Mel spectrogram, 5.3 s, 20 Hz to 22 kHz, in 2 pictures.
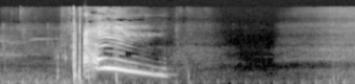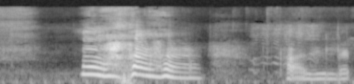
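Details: Pregnant Black Bengal goat named Jomela, a family's first goat, filmed in April 2025: two loud, quavering, falling bleats about three seconds apart, then a shorter flat call, with people talking nearby.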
